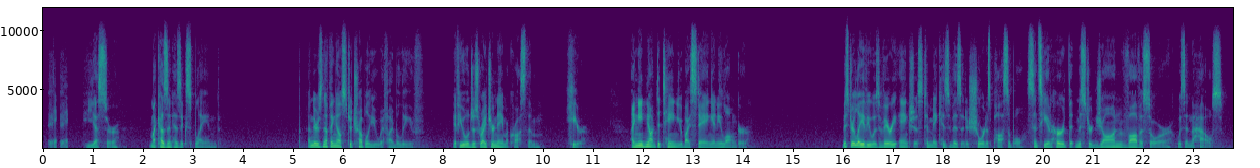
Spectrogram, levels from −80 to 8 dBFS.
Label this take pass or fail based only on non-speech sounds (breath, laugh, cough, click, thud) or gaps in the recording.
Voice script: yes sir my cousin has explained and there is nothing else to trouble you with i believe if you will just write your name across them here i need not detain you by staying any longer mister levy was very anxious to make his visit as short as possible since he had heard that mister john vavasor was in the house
fail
